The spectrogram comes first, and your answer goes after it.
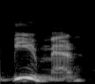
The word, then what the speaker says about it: Vermeer: que se llama vermeer se escribe vermeer y vermeer se dice vermeer de delft que es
